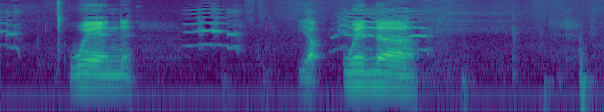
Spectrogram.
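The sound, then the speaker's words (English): A domestic cat meows several times, two longer, drawn-out calls and a few shorter ones, at moderate loudness with quiet gaps between them. “oh, my cat's coming to join the conversation.”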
